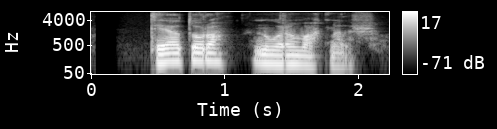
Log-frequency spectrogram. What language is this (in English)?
Icelandic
